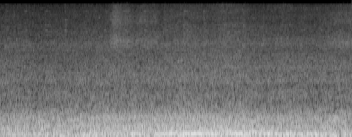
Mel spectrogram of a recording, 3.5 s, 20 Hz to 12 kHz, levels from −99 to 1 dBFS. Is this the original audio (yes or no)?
no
